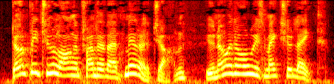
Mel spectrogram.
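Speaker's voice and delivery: brisk wife nagging at the mirror; voicing Janet. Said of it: "Janet says".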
